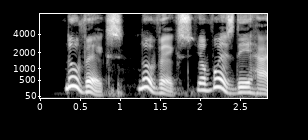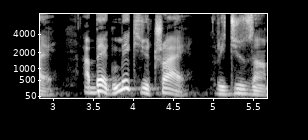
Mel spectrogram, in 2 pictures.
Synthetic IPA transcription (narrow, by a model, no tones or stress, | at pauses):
novɛks | novɛksjɔvɔɪs̬deɦaɪ | abɛɡmekʰjutʰɹaɪ | ɹidjusã̰m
